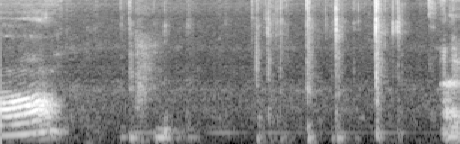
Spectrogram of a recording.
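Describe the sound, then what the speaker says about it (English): Typing on a computer keyboard during a casual chat session: irregular clusters of sharp key clicks, close and clear, with a brief voice at the start and the end. "I'm typing an answer to a question in the chat."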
